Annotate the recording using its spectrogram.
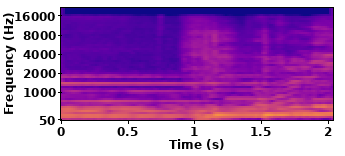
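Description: Music: the instrumental backing track of a slow ballad, with long held notes.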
